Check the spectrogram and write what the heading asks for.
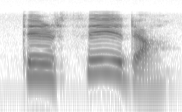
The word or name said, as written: tercera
